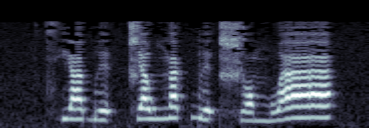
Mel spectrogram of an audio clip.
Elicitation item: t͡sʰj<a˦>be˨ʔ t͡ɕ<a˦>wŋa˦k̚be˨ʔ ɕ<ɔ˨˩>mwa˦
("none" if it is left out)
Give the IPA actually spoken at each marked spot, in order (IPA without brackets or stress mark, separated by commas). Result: a˧, a˧, ɔ˨˩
